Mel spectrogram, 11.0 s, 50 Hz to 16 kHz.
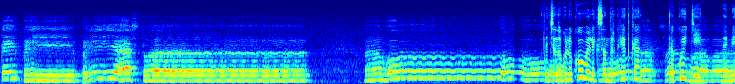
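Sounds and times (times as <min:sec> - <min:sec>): woman singing unaccompanied: 0:08.1 - 0:11.0.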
